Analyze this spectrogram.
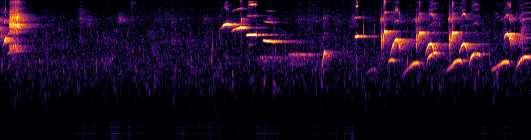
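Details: Male Chinese hwamei giving master song: a quiet start, then bursts of varied whistled notes, high thin slurs and falling phrases, building into rapid rising whistles repeated close together near the end.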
